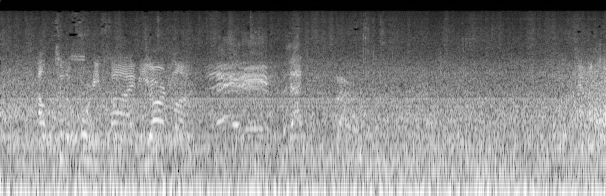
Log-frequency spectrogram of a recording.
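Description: Faint speech from the football broadcast playing quietly in the background, over a steady low hum.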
